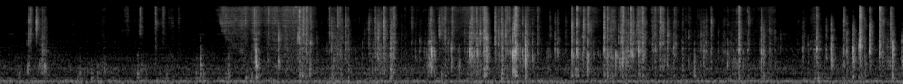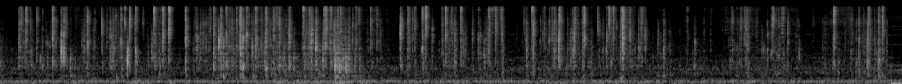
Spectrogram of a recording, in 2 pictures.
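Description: Knife chopping ingredients on a cutting board: quick, irregular runs of taps that start about two seconds in, with short pauses, over a steady low background rumble.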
